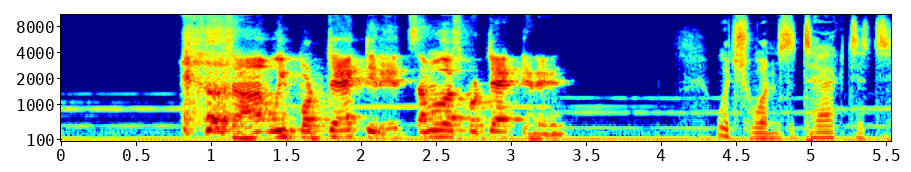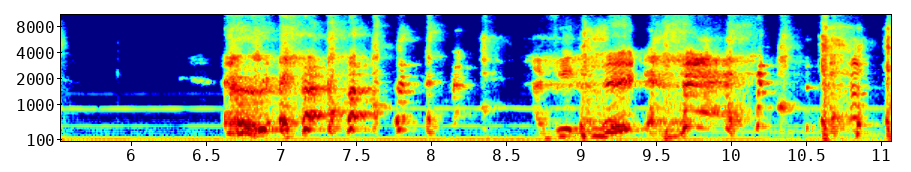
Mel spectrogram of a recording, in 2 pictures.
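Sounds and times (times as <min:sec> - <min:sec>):
people coughing: 0:00.8 - 0:01.4, 0:06.6 - 0:11.0
speech: 0:01.1 - 0:03.5, 0:04.4 - 0:05.6, 0:06.6 - 0:08.1, 0:08.7 - 0:10.2.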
